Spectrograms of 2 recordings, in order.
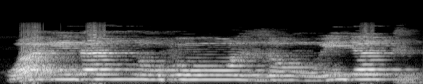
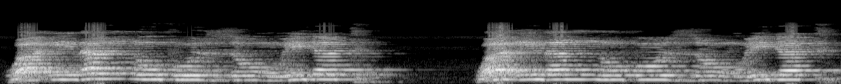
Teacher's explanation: maka dibaca an-nufu sinnya diidghamkan kepada zai, maka nufu langsung masuk kepada zai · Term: idgham al-kabir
